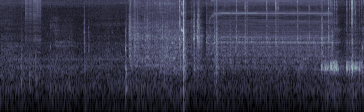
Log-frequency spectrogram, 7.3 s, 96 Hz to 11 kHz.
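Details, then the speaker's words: Panasonic SA-HT820V VCR/5-disc DVD combo, hidden mechanism positioning to eject disc 2's drawer; a few light clicks then smooth high whirring of small gears for a couple of seconds; normal changer operation. "So it seems that there's a mechanism that you can hear it turning, and it places the drawer. It places the mechanism to the position of which drawer you want to eject."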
